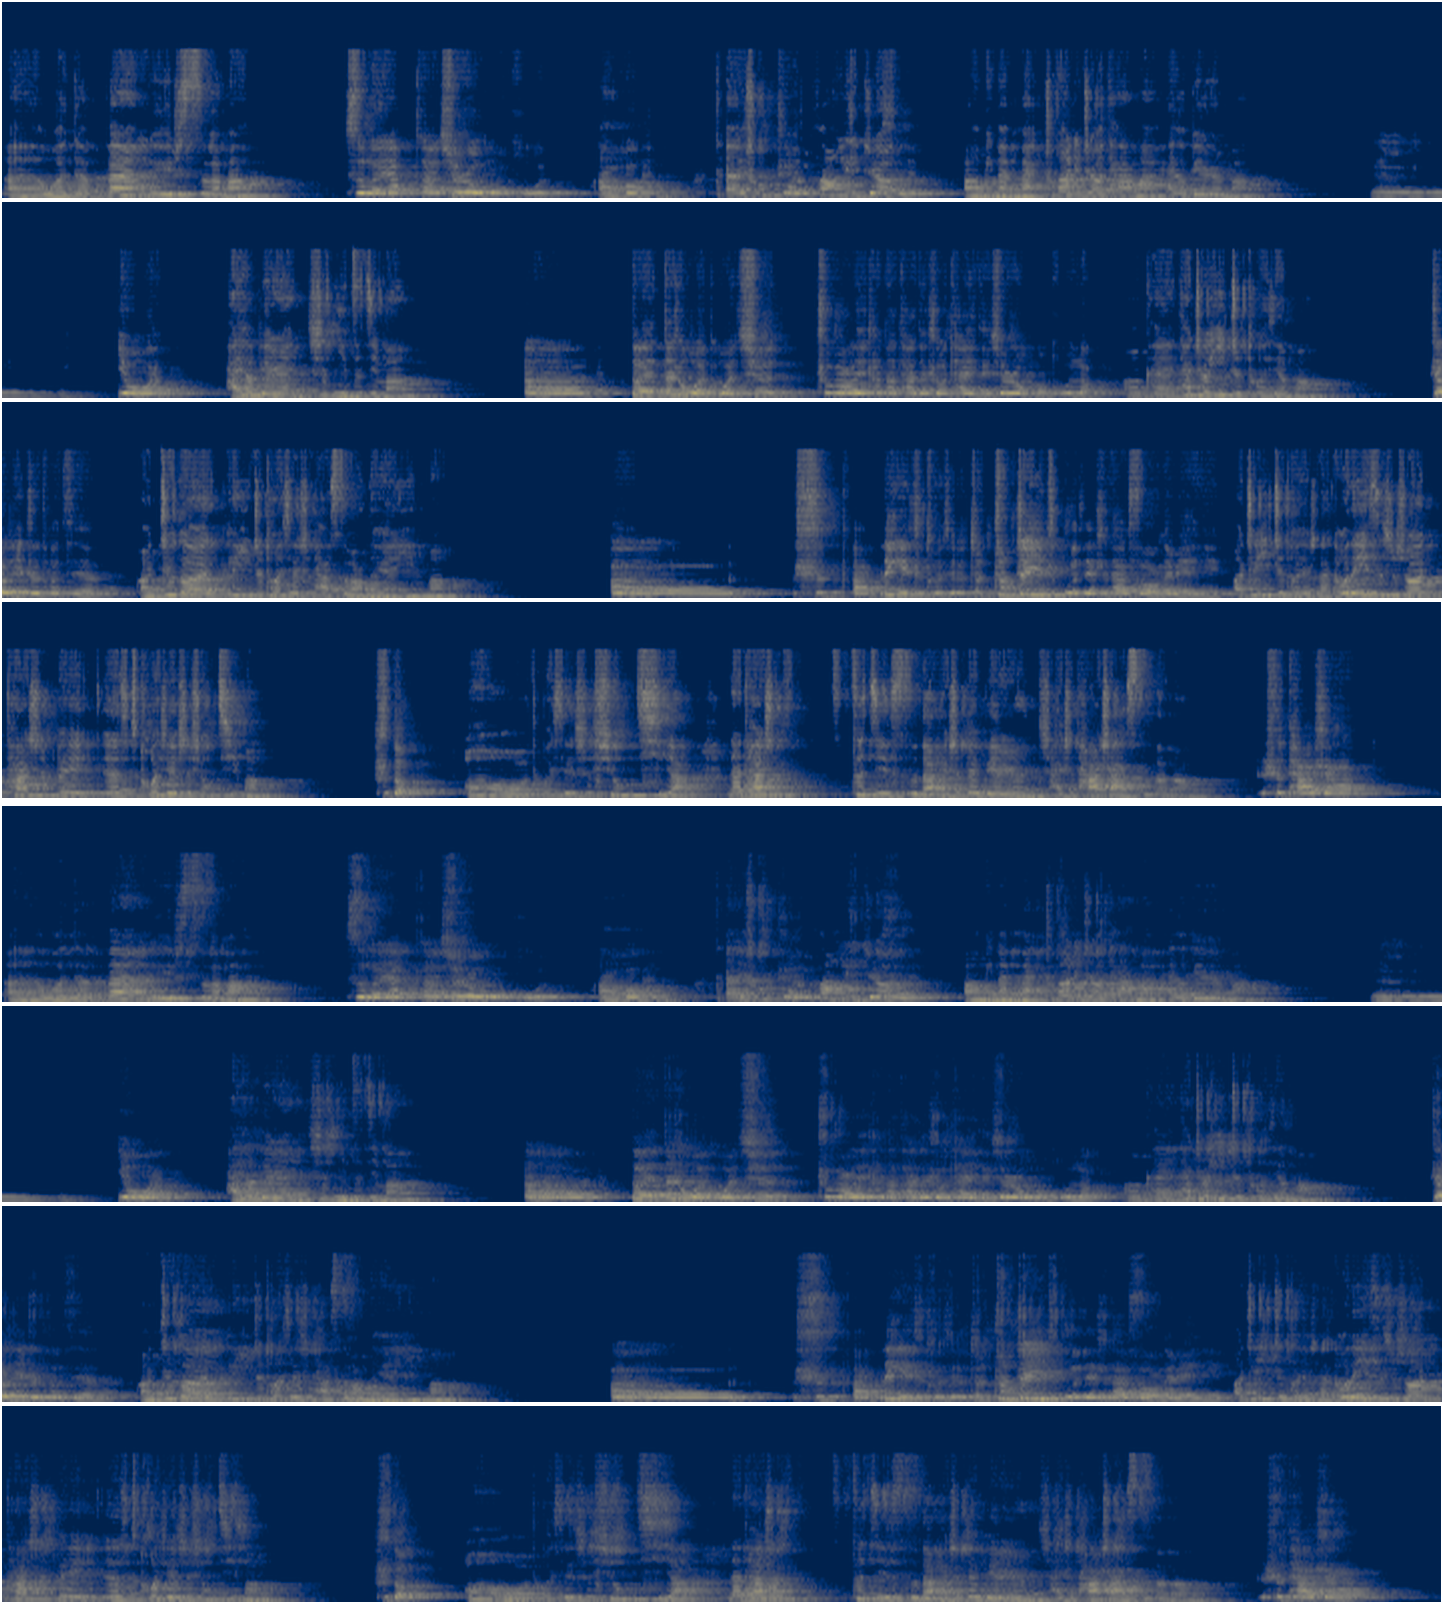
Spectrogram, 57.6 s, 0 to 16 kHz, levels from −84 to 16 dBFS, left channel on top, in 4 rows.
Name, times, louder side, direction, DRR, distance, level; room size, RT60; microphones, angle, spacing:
voice 1, 0.0-2.6 6.0-6.6 7.2-7.7 8.2-8.9 9.6-12.5 16.6-18.5 25.6-27.6 30.2-33.3 38.8-39.0 41.1-45.8 47.8-51.0 51.7-55.2, left 1 dB, 55° left, 7 dB, 4.5 m, -31 dB
voice 2, 3.5-5.5 6.0-6.4 7.3-7.5 7.8-8.1 8.7-9.1 13.7-15.1 15.6-16.0 19.6-20.3 20.7-22.2 22.6-25.3 28.7-29.8 34.9-36.2 36.7-41.0 46.9-47.3 55.8-56.7, left 1 dB, 85° left, 8 dB, 5.1 m, -29 dB
29.0 x 27.0 x 7.3 m, 1.2 s
head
